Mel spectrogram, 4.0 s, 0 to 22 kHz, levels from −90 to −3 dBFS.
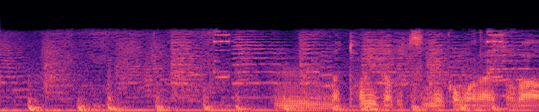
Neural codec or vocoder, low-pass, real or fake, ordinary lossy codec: none; 7.2 kHz; real; Opus, 24 kbps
